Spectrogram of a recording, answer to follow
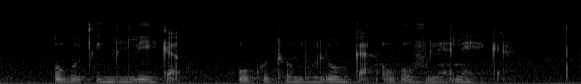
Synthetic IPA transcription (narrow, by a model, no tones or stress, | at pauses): uk̬uǀimbʱilik̬a̰ | uk̬ʼutʰombʱuluk̬ʼa̰ṵk̬uvulɛ̰lɛːk̬ʼa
